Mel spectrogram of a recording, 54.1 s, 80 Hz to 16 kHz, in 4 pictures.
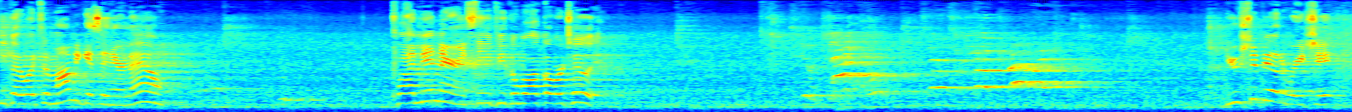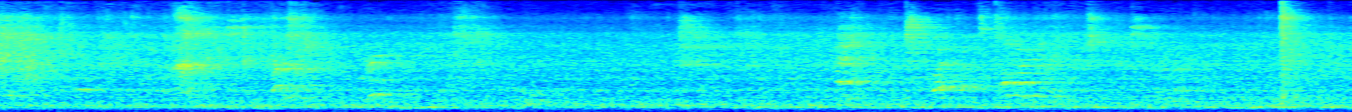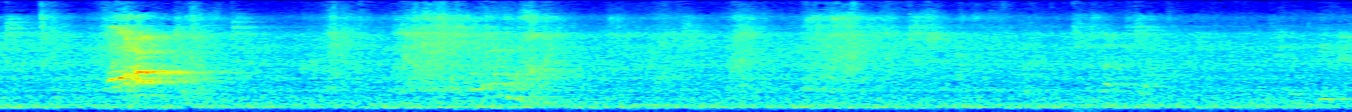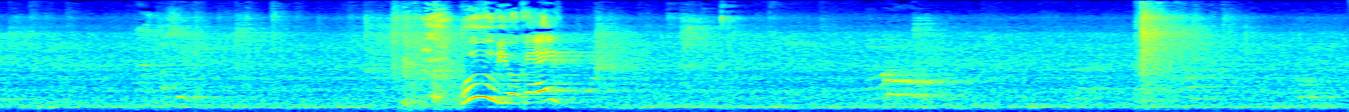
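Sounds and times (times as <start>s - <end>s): indoor pool hum and hiss: 0.0s - 54.0s
water splashing: 12.0s - 18.5s, 26.2s - 39.1s.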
